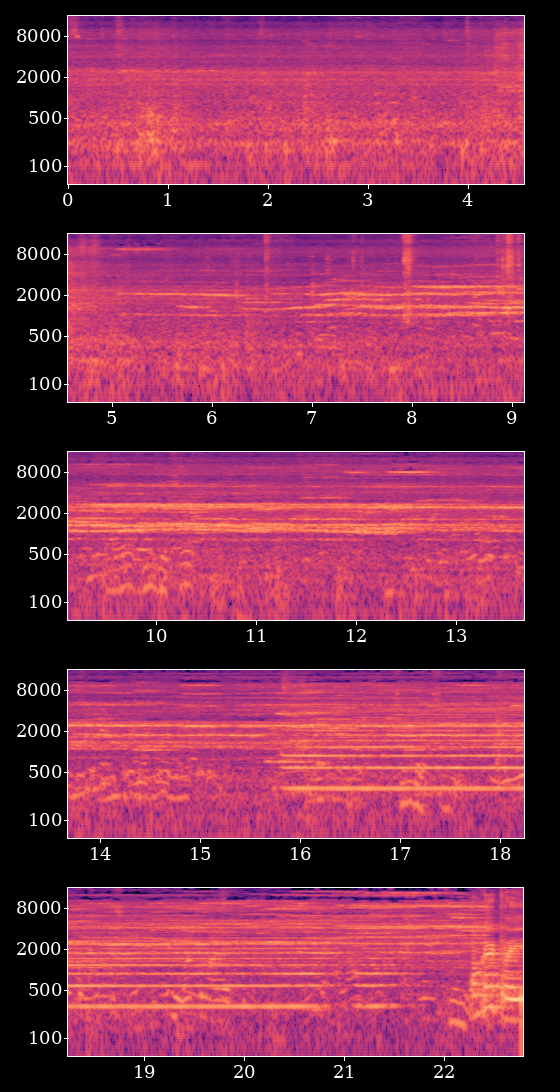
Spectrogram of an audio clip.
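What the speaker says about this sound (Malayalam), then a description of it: "ഇപ്പോൾ ഇതായി വന്നുകൊണ്ടിരിക്കുന്ന ഈ കടലൂർ പോർട്ട് മൈസൂർ എക്സ്പ്രസിനും ഈ മാണ്ഡ്യ റെയിൽവേ സ്റ്റേഷനിലും സ്റ്റോപ്പ് വരുന്നുണ്ട്" The Cuddalore Port–Mysore Express pulls into Mandya railway station, a low rumble building with a sustained multi-tone horn blaring loudly near the end, over faint background talk and station noise.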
